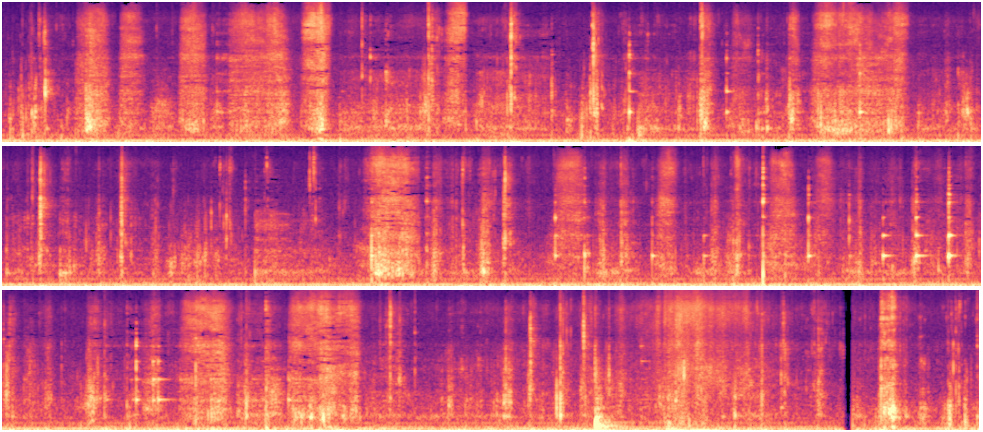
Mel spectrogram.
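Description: Chewing of rice and braised meat, with wooden chopsticks clicking and scraping against a ceramic bowl as mouthfuls are lifted, in many short clicks and a few louder bursts.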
